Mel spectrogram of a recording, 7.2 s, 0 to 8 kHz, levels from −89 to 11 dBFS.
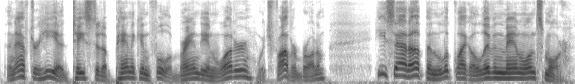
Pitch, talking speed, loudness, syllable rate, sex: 130 Hz, 225 wpm, -20 LUFS, 5.6 syllables/s, male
